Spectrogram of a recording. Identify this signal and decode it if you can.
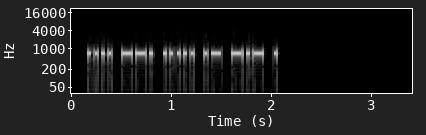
Morse code, heard as a keyed tone, about 36 wpm, 700 Hz. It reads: HG5AKE
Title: DXCC-100 Call Signs - 6 Characters - 35wpm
